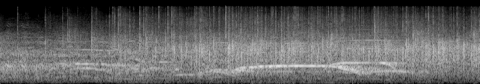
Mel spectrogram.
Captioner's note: audience cheering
